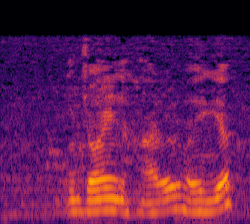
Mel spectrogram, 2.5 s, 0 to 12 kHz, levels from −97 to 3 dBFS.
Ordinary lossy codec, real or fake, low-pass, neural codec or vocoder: Opus, 64 kbps; fake; 7.2 kHz; codec, 16 kHz, 8 kbps, FreqCodec, larger model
